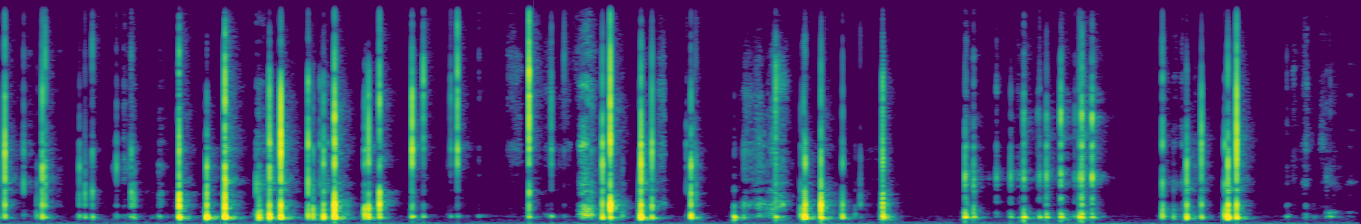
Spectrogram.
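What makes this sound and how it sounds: Long acrylic nails tap and scratch a hollow, medium-sized light-wood box, making quick, dry clicks in irregular bursts with brief scratchy rasps between them. Each tap dies away almost instantly, with a crisp mid-to-high tone and nothing in the low end.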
